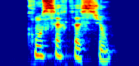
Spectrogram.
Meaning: 1. consultation 2. concertation
- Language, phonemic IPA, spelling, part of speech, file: French, /kɔ̃.sɛʁ.ta.sjɔ̃/, concertation, noun, LL-Q150 (fra)-concertation.wav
